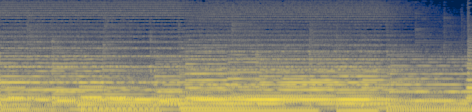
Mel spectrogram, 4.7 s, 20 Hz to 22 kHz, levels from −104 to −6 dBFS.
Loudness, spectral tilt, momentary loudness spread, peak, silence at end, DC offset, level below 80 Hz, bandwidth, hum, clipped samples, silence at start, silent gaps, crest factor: -17 LUFS; -7 dB/octave; 6 LU; -4 dBFS; 0 s; under 0.1%; -28 dBFS; over 20 kHz; none; under 0.1%; 0 s; none; 14 dB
